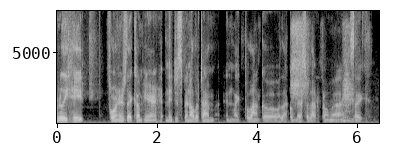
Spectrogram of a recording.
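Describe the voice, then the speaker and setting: A man with an American accent speaks at a fairly quick pace in a very deep, low voice, his monotone, flat delivery captured dry and close with no echo over noticeable background noise. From New York. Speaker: stand-up comedian. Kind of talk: casual chat.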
